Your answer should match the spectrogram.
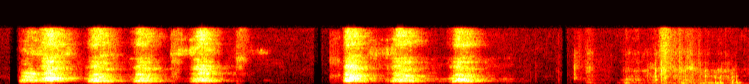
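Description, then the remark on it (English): A dog named Denali barks in two quick bursts, four sharp barks then three more after a short pause, followed by some rustling and shuffling noise. “he has a dog that's literally named Denali.”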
